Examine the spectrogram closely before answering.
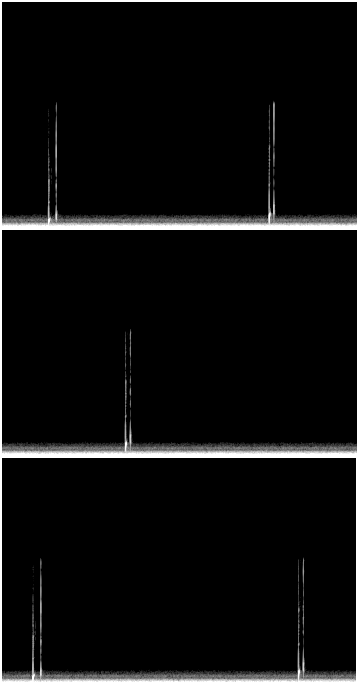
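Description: A short electronic beep sounds now and then as chat messages arrive.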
